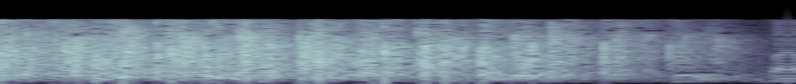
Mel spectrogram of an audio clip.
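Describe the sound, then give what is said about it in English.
A crowd applauds Frank for his hard work with dense, steady clapping that stays loud for several seconds, then gradually thins and fades toward the end. “One more round of applause for Frank and his hard work.”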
